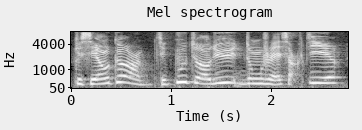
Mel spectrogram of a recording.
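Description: Boy doing a high, sulky storybook wolf, fed up and suspicious, talks back. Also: fairly quick, fairly bright tone. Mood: sulky, indignant. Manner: sulky, indignant back-talk.

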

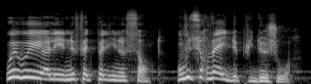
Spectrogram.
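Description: A woman's voice: fairly high pitch, big pitch swings, fairly quick, pitched above the performer's own voice. Stern accusing policeman, as a woman plays him. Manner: insistent, accusing. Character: stern, suspicious male police officer.

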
